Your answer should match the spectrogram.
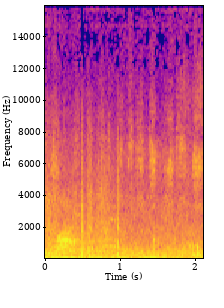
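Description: Quiet scratchy rustling of a fabric backpack being lowered by its strap, with two faint clicks about half a second apart.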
